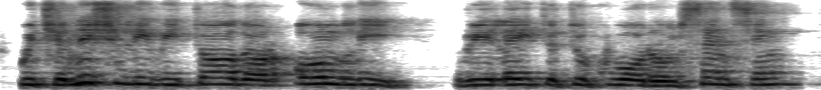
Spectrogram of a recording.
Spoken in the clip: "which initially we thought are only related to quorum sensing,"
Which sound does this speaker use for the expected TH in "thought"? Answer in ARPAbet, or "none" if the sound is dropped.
T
